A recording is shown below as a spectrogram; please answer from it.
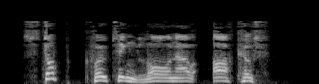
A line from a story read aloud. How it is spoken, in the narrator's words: Pliny snaps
